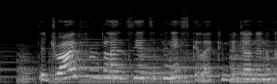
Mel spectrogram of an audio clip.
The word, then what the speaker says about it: Peñíscola: Here we are in sunny Peñíscola. Oh, is that how you say it? Yeah, the accents are pretty important in this word.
